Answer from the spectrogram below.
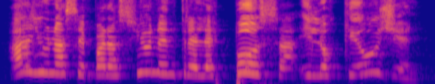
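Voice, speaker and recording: High-voiced man preaching emphatically. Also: normal speed, fairly bright tone. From Chile. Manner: emphatic preaching with repeated phrases and restarts. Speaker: pastor. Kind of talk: sermon. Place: church service.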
